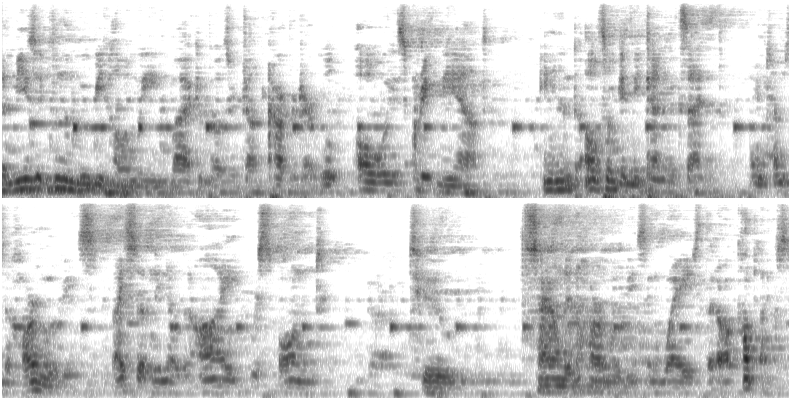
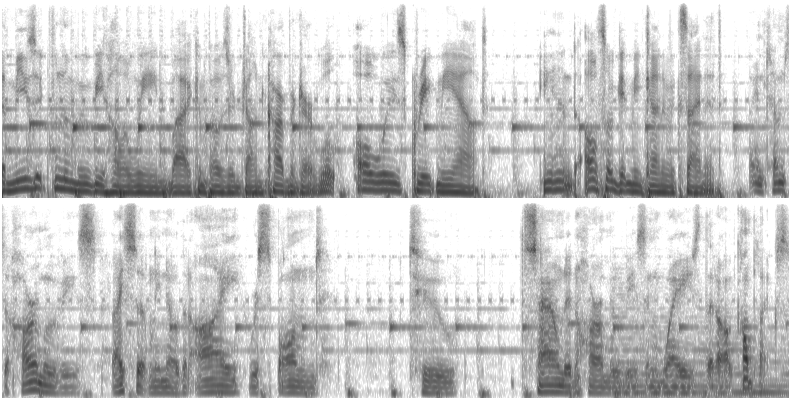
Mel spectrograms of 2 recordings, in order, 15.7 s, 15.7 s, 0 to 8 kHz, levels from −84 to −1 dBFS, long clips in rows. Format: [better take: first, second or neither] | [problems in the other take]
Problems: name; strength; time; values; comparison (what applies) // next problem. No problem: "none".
second | noise reduction (classical method WPE with log-MMSE)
